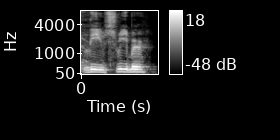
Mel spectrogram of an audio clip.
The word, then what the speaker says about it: Liev Schreiber: a what she okay shout shout out to Liev Schreiber that's how you pronounce his name he played yeah Liev Schreiber he Shriver Schreiber Schreiber yeah yeah I don't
